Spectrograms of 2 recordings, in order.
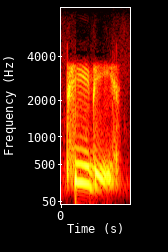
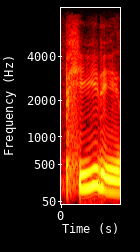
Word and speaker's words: Petey: She's a Jack Russell Terrier, and her name is Petey. P-E-D-E-E, or how do you spell it? No, P-E-E-T-I-E. Oh, Petey, like Pete. Okay, Petey.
